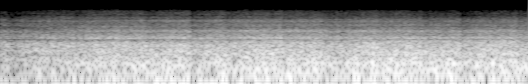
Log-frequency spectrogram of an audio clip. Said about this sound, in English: That's a German-built Biogens Sentinel mosquito trap, and it's phase one in the state's effort to build a profile of two newly famous mosquitoes, Aedes aegypti and Aedes albopictus, the species blamed for spreading the Zika virus.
